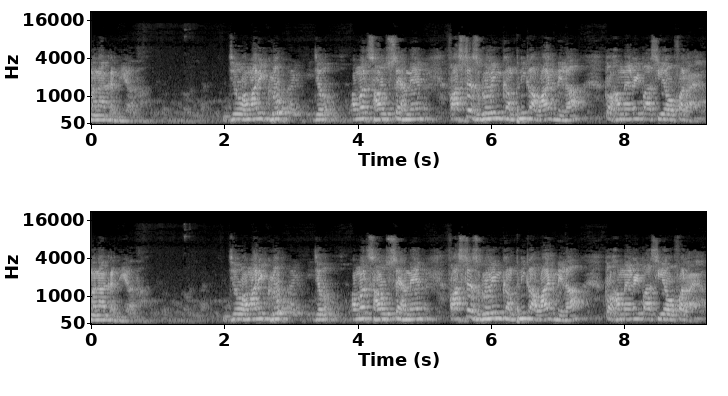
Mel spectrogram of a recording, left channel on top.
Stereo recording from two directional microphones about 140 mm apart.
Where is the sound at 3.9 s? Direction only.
35° left (ahead or behind).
